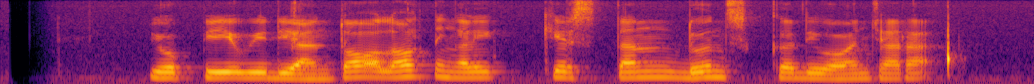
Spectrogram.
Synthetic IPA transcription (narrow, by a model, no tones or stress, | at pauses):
jupiwidiant̪ɔːlɔk̚t̪iŋɡalikirst̪əndunskɨrdiwawaɲt͡ʃaɾa̰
